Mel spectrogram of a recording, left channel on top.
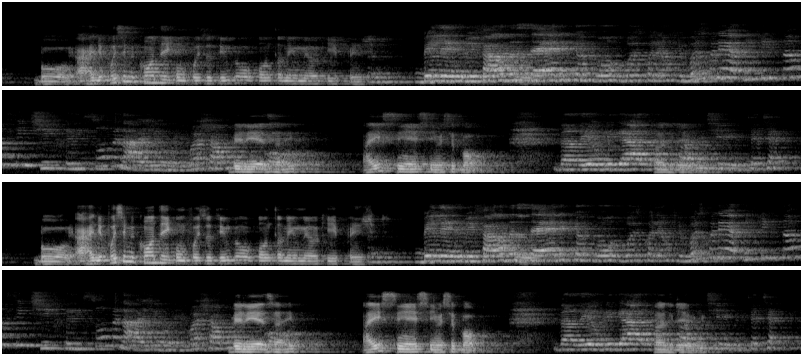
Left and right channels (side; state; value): both; normal; correlation 0.27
